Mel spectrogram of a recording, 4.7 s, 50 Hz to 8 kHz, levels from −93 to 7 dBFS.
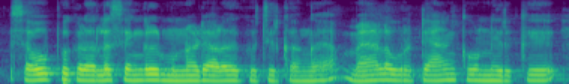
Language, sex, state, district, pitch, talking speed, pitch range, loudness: Tamil, male, Tamil Nadu, Nilgiris, 150 Hz, 140 wpm, 145-155 Hz, -15 LUFS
